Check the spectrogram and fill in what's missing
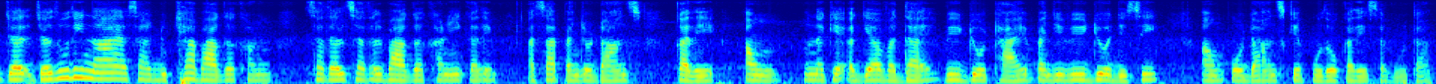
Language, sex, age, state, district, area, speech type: Sindhi, female, 30-45, Rajasthan, Ajmer, urban, spontaneous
